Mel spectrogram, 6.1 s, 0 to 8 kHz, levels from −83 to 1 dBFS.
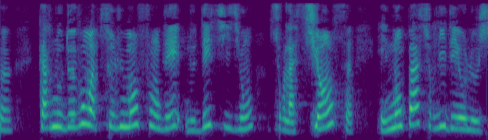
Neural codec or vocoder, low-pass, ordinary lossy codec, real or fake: none; 7.2 kHz; AAC, 32 kbps; real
